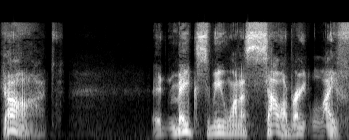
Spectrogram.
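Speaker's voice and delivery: put-on wrestling announcer voice. Joking with a co-host about a new look, sounding like Vince McMahon. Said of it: "You sound like Vince McMahon".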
